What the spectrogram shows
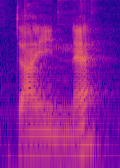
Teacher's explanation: Die reduzierten Formen von dein sind deine mit e-schwa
